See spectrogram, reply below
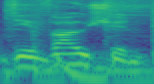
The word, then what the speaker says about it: DVTN: Shining through there with his latest release on the label that's out on Toolroom Records, and it's called DVTN and pronounced Devotion.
